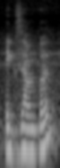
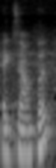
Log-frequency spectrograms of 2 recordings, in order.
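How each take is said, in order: Both takes have the same delivery.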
